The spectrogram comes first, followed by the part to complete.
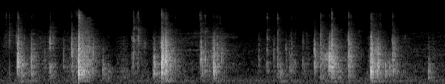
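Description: Lip gloss and lipstick tubes clicking and clattering against each other and the clear plastic drawer organizer as they are picked up and set down by hand: irregular sharp clicks, several a second.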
